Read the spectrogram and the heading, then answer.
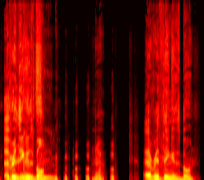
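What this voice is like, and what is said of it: Put-on French accent. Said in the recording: “Don't know if you can tell by my accent or not ... reads this in a handsome yet unhealthy French ... It sounds a little Middle Eastern.”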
